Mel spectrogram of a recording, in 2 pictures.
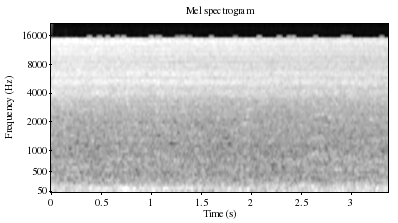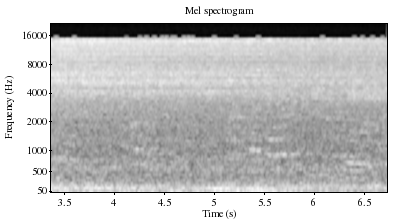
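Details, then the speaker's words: Refrigerator being repaired before vacuum and recharge, charging line cut: loud continuous rushing hiss holding level for several seconds; high-pressure refrigerant venting, letting air enter the system. "আপনারা শুনতে পাচ্ছেন যে শব্দ হচ্ছে। এখন এখানে যে গ্যাসটা আছে, গ্যাসটা বের হচ্ছে। গ্যাসটা বের হলো, আসলে ভিতরে বেশি প্রেশার ছিল, তো প্রেশারের জন্য গ্যাসটা বের হলো।"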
